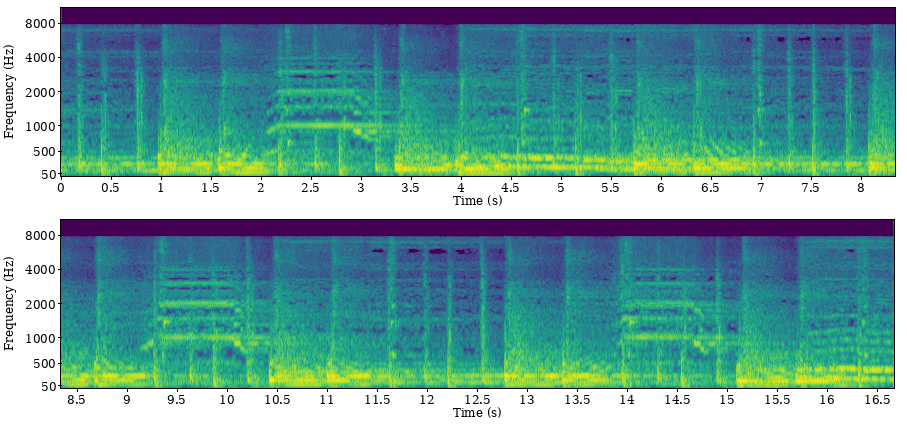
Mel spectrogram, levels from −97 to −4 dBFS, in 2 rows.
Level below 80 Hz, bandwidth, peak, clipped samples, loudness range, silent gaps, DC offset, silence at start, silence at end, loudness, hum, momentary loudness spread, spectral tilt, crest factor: -28 dBFS; 8 kHz; 0 dBFS; under 0.1%; 3 LU; none; under 0.1%; 0 s; 0 s; -14 LUFS; none; 9 LU; -8.5 dB/octave; 12 dB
